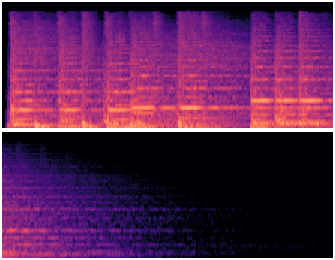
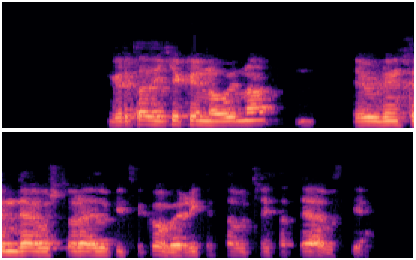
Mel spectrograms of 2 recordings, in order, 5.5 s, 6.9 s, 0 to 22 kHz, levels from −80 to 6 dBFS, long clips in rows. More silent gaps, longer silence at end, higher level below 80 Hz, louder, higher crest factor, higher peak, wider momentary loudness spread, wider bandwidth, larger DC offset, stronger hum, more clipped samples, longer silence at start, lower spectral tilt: second, none vs 2.36-2.42 s, 2.62-2.91 s, 6.29-6.33 s; first, 2.25 s vs 0.45 s; first, -26 dBFS vs -64 dBFS; about the same, -16 LUFS vs -14 LUFS; about the same, 14 dB vs 16 dB; second, -4 dBFS vs 0 dBFS; about the same, 16 LU vs 16 LU; first, 16 kHz vs 6 kHz; neither; neither; neither; second, 0.05 s vs 0.9 s; second, -5 dB/octave vs -8 dB/octave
